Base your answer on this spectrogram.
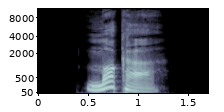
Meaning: alternative spelling of Mokka
- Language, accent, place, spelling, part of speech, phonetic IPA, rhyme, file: German, Germany, Berlin, Mocca, noun, [ˈmɔka], -ɔka, De-Mocca.ogg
